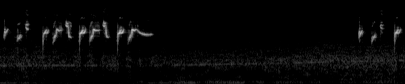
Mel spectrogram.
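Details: Wild European goldfinch: a lively run of high, tinkling, rapidly repeated chirps lasting about a second and a half, then a pause with a soft hum before the twittering starts again.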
